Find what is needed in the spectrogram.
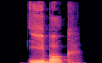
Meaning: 1. e-book 2. e-reader
- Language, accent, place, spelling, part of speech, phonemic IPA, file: German, Germany, Berlin, E-Book, noun, /ˈiːbʊk/, De-E-Book.ogg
